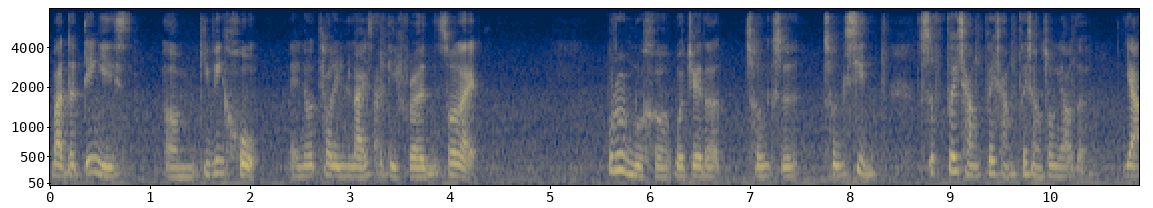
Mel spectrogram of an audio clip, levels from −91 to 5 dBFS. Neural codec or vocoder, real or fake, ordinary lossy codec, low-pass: none; real; none; 7.2 kHz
